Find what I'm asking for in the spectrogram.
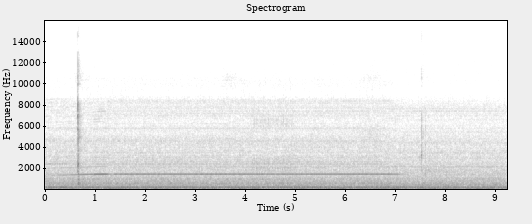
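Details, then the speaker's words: Repaired original MFM hard drive in an old Compaq 386: quiet steady hum with faint even whine and a click or two, no squeal or scraping. Normal hard drive operation. "Well, seems like we got a working machine now. Uh don't have any noise and that's great."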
